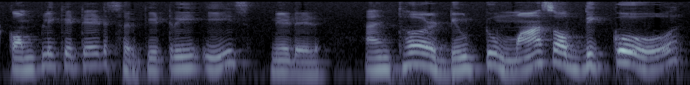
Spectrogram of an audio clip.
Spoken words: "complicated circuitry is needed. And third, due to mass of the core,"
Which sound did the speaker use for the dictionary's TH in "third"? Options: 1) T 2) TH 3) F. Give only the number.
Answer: 1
